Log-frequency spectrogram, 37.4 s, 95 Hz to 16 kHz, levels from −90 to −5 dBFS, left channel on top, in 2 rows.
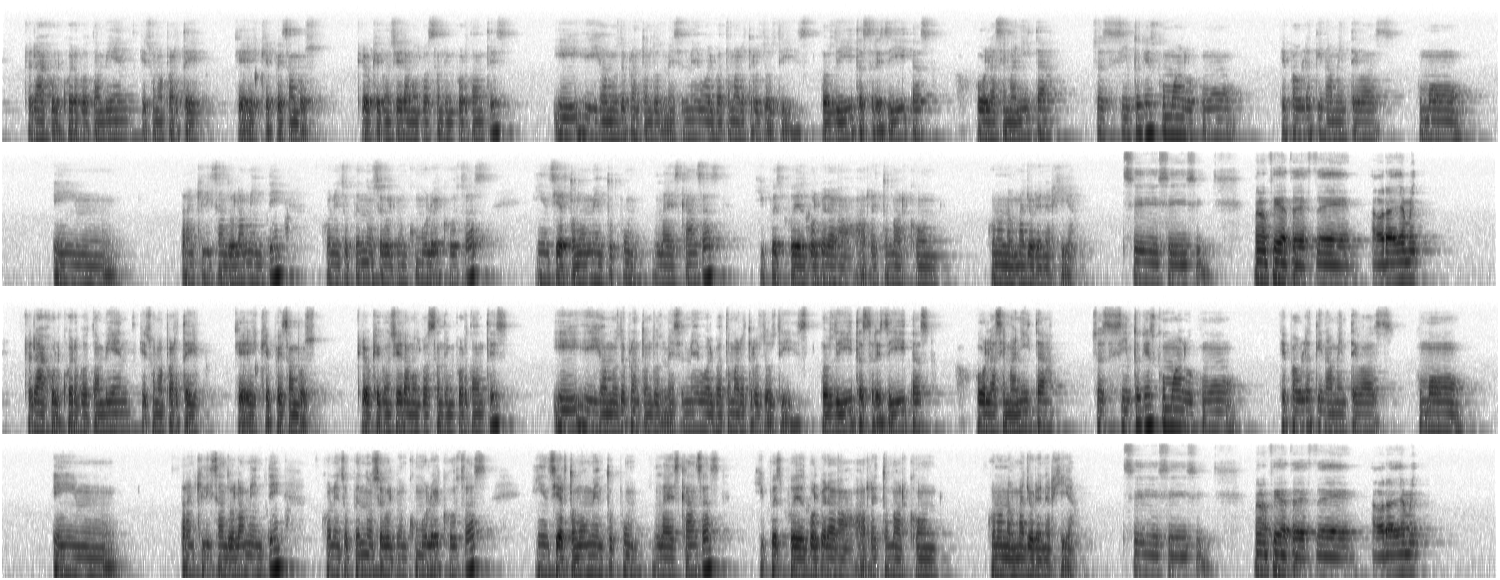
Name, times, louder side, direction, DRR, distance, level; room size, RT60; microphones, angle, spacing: voice 1, 0.3-2.5 2.9-3.9 4.5-6.3 6.9-11.6 11.9-13.2 13.6-15.4 16.0-17.4 17.7-18.3 19.3-20.2 20.9-22.2 22.7-24.7 25.4-27.7 28.1-30.4 31.0-32.1, right 3 dB, 85° right, 10 dB, 0.7 m, -26 dB
voice 2, 32.7-33.8 34.4-36.4, left 3 dB, 20° left, 8 dB, 0.7 m, -23 dB
18.0 x 8.7 x 2.5 m, 0.76 s
head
